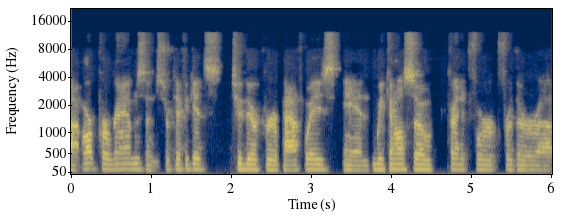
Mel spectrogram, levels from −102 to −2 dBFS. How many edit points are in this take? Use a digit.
1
